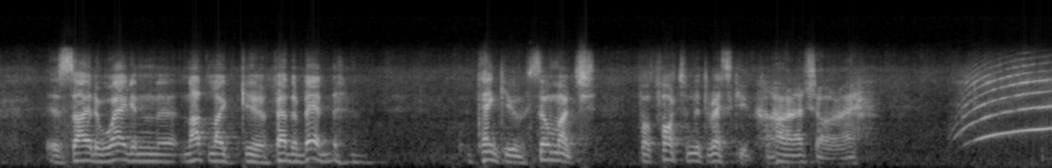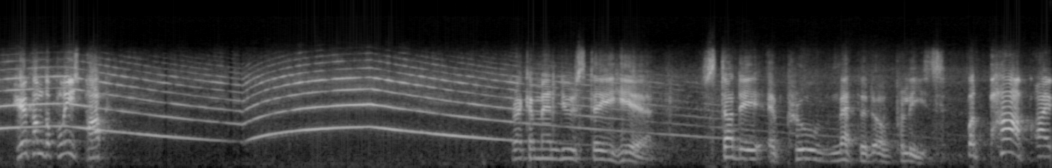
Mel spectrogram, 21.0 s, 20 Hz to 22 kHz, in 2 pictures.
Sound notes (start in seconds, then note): 9.7 siren Wailing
